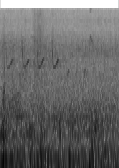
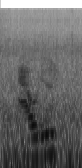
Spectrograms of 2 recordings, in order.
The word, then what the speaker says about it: Audi: The only luxury car that I really want is Mods. Why? I love Mods. If you love them so much, you should pronounce it correctly. Audi.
